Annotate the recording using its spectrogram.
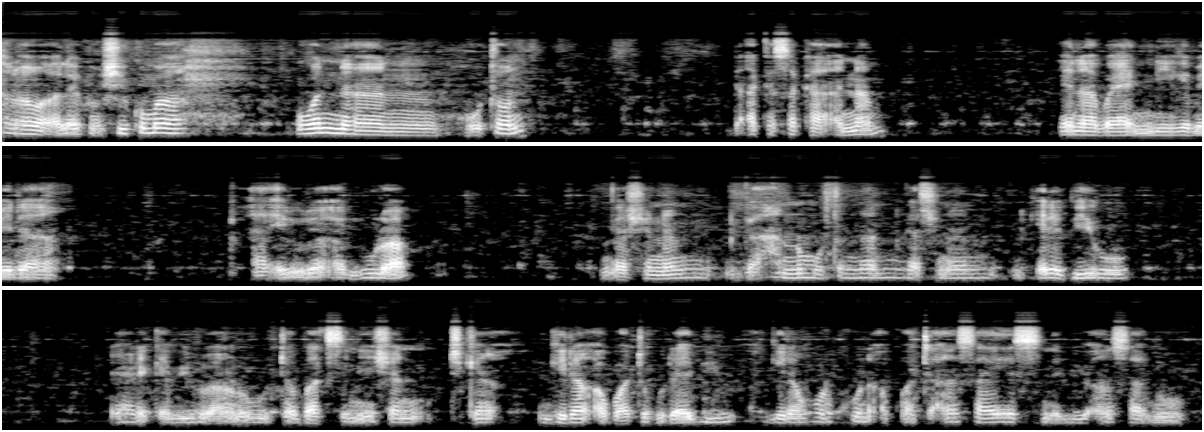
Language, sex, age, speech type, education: Hausa, male, 15-29, spontaneous, primary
